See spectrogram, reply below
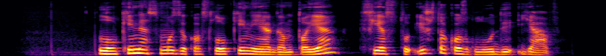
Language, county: Lithuanian, Telšiai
